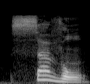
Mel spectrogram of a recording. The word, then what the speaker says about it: savons: Nous savons. So classic ending for nous. O-N-S. You don't pronounce the final S.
